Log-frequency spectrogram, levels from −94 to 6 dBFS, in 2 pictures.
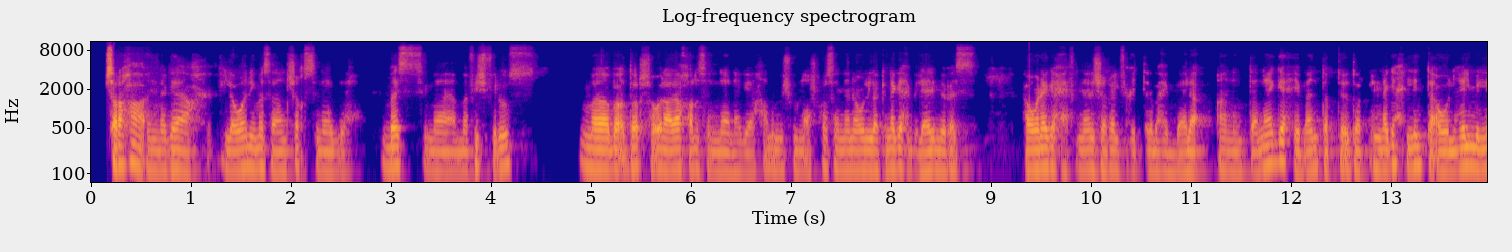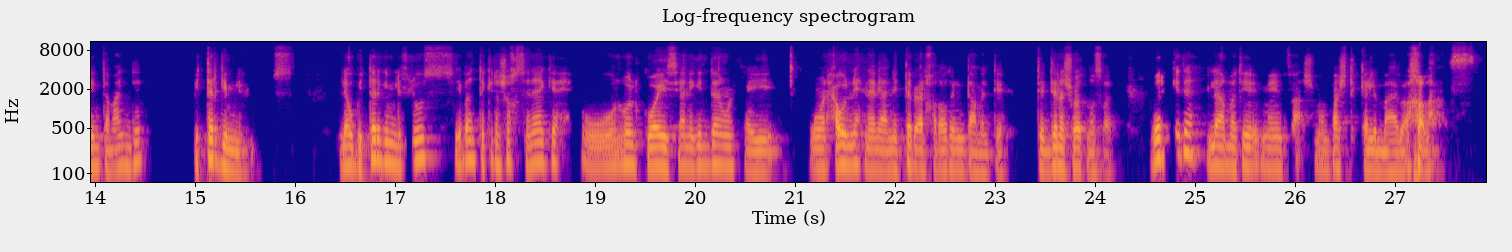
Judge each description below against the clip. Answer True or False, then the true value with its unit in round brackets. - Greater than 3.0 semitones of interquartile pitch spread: False (2.6 semitones)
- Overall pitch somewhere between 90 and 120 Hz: True (115 Hz)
